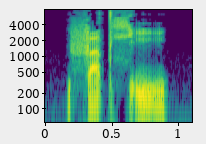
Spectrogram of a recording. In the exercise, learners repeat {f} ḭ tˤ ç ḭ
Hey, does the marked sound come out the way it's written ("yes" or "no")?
yes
